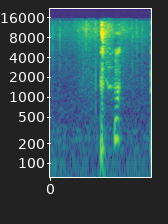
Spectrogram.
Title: bayi batuk batuk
